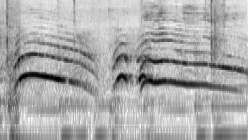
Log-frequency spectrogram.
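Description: A voice calling out loudly, twice, each call rising and then sliding slowly down in pitch, over Latin dance music with guitar.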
